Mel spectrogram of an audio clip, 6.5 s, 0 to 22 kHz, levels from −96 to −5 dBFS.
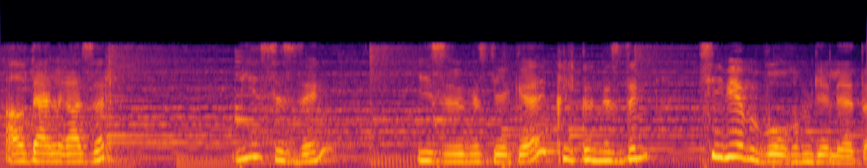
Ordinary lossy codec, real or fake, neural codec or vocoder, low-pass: none; real; none; 7.2 kHz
